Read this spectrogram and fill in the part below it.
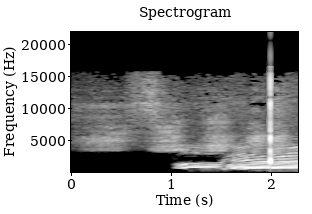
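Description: An older man speaks with animation.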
